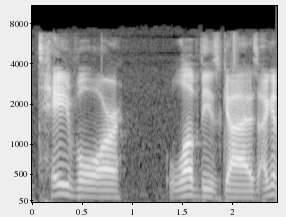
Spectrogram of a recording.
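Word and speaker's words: Tavour: beer that's right a new beer app called tavore love these guys I got to spell it out for you guys because I I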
